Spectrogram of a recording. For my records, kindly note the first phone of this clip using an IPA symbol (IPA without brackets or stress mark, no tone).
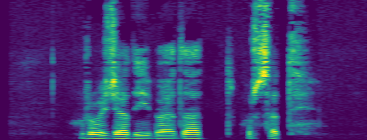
ɾ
